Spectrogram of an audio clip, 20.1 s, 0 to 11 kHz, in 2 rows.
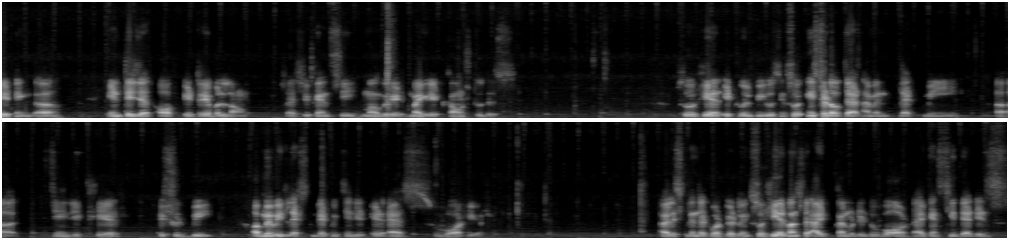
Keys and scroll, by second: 0.0 alt+Return.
